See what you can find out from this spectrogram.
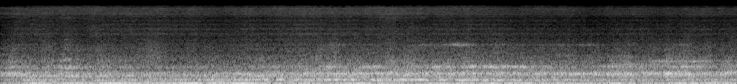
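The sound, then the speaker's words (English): A London Underground Circle line train on the move gives a steady, loud rumbling roar that continues without a break, with no voices. “That's Circle line.”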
